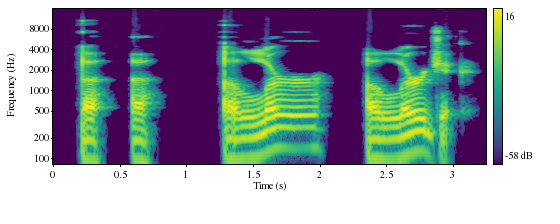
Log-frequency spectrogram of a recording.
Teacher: Here the al is not pronounced all but pronounced uh like in cup and up because it's not stressed.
